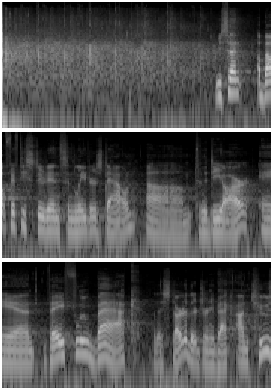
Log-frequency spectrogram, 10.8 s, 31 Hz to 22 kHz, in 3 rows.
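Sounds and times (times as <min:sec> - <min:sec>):
audience at a sermon clapping: 0:00.0 - 0:03.3
speech: 0:02.8 - 0:10.7.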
